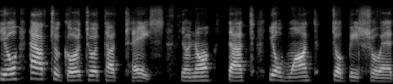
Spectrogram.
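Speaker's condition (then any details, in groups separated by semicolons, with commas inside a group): Cerebral palsy; speech affected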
